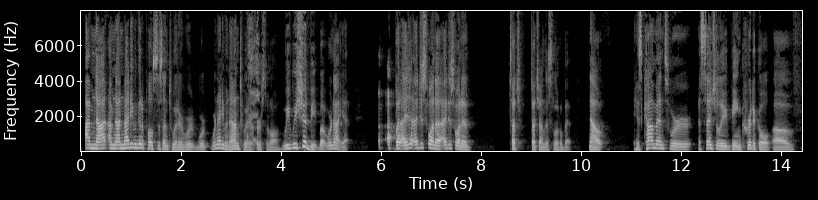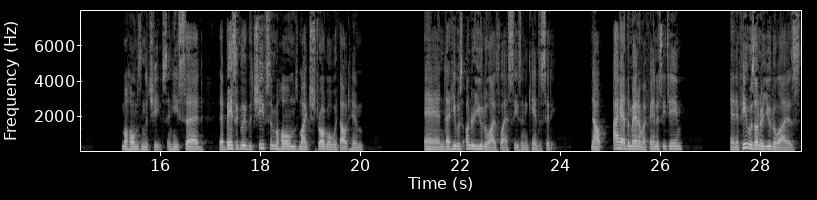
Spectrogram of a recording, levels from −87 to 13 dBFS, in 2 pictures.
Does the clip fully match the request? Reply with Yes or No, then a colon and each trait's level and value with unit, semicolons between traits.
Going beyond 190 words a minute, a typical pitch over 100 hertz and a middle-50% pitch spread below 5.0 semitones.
No: average, 200 wpm; medium, 140 Hz; average, 5.3 semitones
